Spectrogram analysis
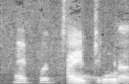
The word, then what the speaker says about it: hypothetical: Hypothetical. hypothetical, হাইপোথেটিক্যাল, স্ট্রেসটা হচ্ছে হাইপোথেটিক্যাল মানে কি?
